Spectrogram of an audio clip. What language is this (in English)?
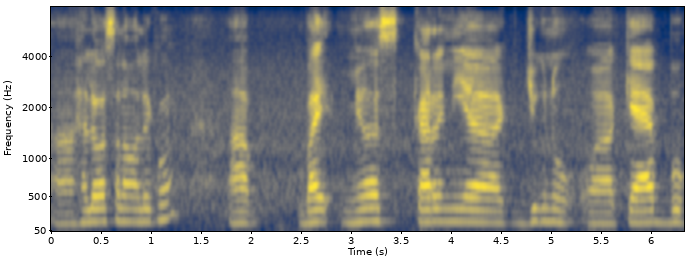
Kashmiri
